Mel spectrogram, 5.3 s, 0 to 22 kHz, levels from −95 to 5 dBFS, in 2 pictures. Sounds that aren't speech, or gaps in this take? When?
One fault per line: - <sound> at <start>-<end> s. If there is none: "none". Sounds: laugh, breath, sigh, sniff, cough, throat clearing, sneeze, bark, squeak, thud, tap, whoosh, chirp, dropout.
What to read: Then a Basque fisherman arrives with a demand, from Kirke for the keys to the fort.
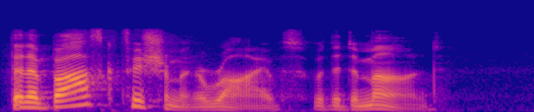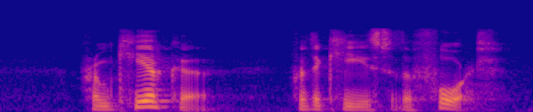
none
